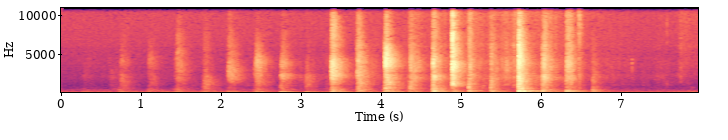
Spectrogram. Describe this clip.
Binaural stereo recording of running footsteps getting closer down a hall with wooden flooring.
